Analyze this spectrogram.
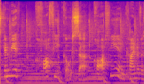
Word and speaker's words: Gose: here in winnipeg so this beer is a ghost or you can pronounce it ghosa ghosas originated out of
